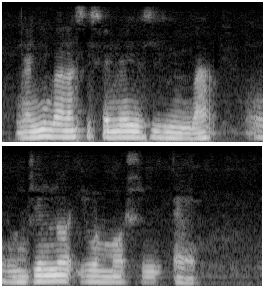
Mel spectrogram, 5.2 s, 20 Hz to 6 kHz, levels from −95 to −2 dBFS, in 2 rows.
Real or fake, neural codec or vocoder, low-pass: fake; codec, 16 kHz in and 24 kHz out, 1.1 kbps, FireRedTTS-2 codec; 5.4 kHz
